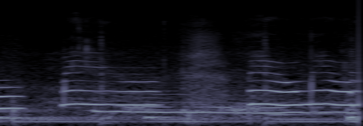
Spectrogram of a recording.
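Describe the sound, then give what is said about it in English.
A human voice imitates a cat, giving two drawn-out, tonal meows separated by a short breathy gap, fairly quiet and without other talk. “You're a kitty? Meow.”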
